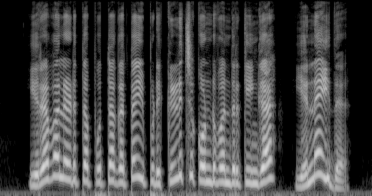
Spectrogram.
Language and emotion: Tamil, angry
